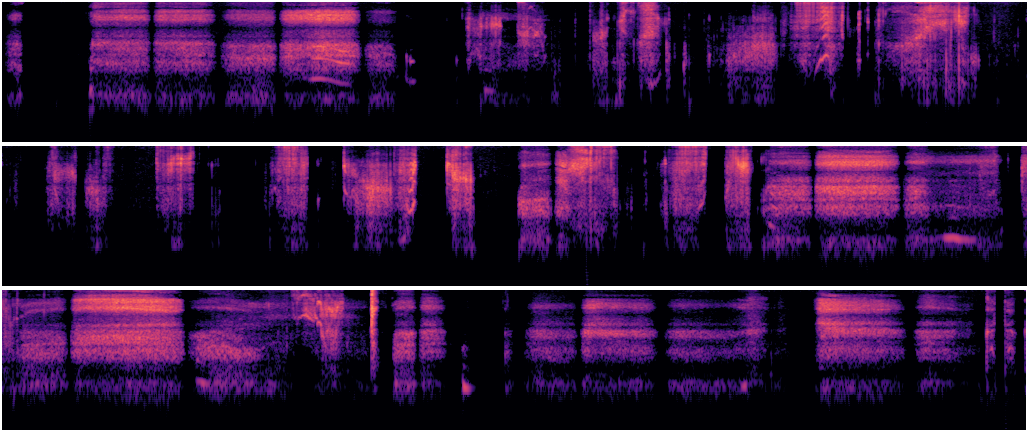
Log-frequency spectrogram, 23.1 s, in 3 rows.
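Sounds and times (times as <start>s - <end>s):
oral sex sounds: 0.7s - 13.9s, 14.6s - 23.0s
ear licking sounds: 3.4s - 13.5s, 15.0s - 15.6s, 17.3s - 18.4s.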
